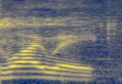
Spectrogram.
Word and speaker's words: Huawei: I don't know if it's Huawei or Huawei. – Your second attempt was right. – Huawei. No, I can't pronounce that word. – It's Huawei.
